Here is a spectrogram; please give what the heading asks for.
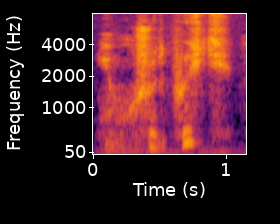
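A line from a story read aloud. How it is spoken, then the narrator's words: Mutter. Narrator (Russian): пробормотала я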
